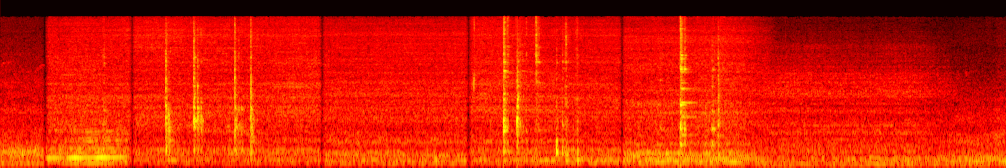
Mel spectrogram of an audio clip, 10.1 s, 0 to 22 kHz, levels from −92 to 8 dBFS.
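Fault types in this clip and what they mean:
hard clipping: the signal overshoots the stage's ceiling by about 18 dB and then about 15 dB, flattening peaks into short bursts of gritty, harmonic-rich distortion at 5.03–5.36 s and 6.80–6.85 s.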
